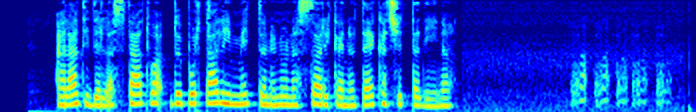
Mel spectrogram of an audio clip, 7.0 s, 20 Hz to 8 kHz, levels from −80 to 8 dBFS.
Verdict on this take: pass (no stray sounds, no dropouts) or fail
fail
